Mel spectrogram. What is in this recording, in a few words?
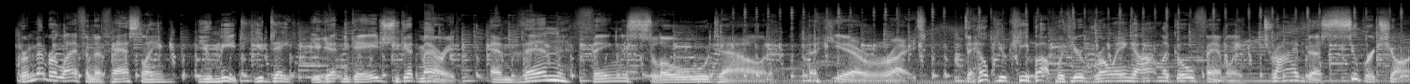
voiceover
